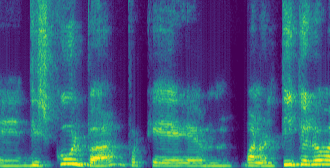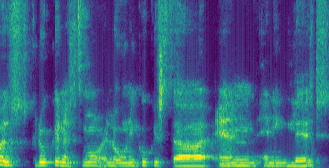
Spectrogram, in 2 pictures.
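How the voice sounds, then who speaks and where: A woman is the speaker. Her pitch shifts in an ordinary way. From Colombia. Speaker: philosophy of economics researcher. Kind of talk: academic lecture. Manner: halting, many fillers.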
